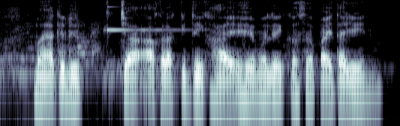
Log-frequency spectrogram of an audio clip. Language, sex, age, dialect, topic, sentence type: Marathi, male, 18-24, Varhadi, banking, question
